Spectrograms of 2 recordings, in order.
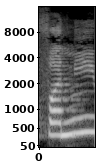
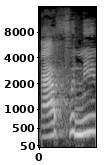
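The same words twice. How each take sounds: First: "फनी" starting straight on the f sound; correct reading. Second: "एफनी" with the letter name eff at the start; wrong reading. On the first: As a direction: say "फनी" as funny, no eff. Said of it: "फनी बोलते हैं". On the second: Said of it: "नहीं बोलते हैं". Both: Shown as a demonstration.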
